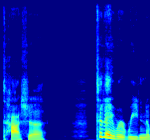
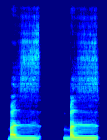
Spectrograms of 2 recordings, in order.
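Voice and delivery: quiet buzz; 7 dB quieter than usual. Acted. Reading to kids, a soft buzzing bee noise. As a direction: hum it like a pesky bee. Imitating bad insect sounds.

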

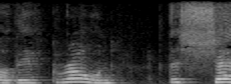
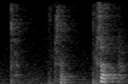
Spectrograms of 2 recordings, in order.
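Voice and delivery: whispered tapping; 7 semitones higher, 8 dB quieter, much faster than usual. A narrator's reading. Reader whispers the crab's tapping. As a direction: tap tap whispered softly.

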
